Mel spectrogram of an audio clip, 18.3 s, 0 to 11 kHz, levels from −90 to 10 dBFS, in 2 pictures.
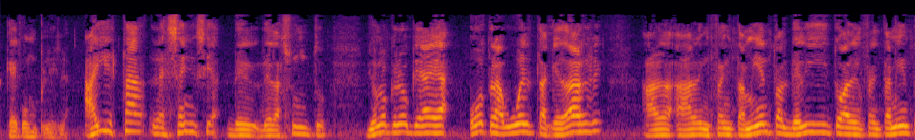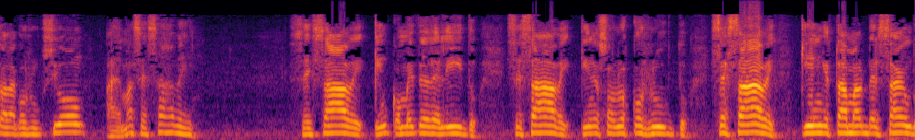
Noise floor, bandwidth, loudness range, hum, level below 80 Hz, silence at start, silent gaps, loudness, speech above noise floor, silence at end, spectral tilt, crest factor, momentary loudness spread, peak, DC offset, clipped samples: -46 dBFS; 11 kHz; 7 LU; none; -48 dBFS; 0.1 s; none; -14 LUFS; 32 dB; 0 s; -5.5 dB/octave; 14 dB; 13 LU; 0 dBFS; under 0.1%; 0.4%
